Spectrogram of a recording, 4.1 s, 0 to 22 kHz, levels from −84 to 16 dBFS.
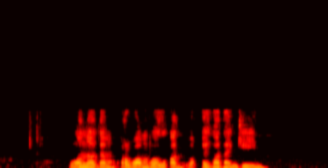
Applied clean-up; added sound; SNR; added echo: none; none; none; none.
